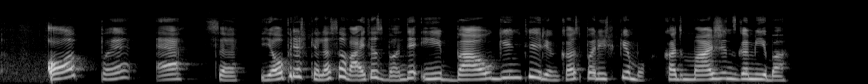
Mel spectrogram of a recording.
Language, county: Lithuanian, Klaipėda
